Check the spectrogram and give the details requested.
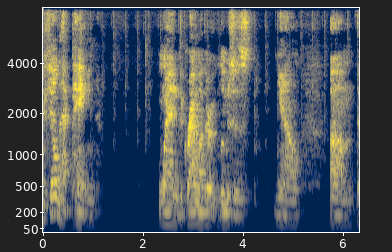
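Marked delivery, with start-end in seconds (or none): none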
